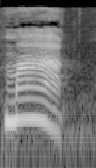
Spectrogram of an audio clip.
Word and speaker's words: มาก: มาก มาก มาก You hear that when she says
